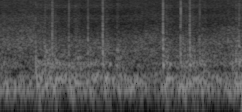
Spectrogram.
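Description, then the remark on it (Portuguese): Explosions and bursts of gunfire from anti-aircraft batteries during an attack on Baghdad crackle irregularly over a constant low rumble, with several sharp, scattered bangs and no voices. “E a gente consegue já ouvir o barulho das explosões e das baterias antiaéreas.”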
